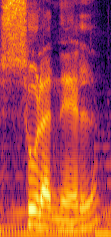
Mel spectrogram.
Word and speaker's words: solennel: Solennel. Solennel. Et là, Non mais on est d'accord qu'on l'écrit solennel mais on le prononce vous solennel.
